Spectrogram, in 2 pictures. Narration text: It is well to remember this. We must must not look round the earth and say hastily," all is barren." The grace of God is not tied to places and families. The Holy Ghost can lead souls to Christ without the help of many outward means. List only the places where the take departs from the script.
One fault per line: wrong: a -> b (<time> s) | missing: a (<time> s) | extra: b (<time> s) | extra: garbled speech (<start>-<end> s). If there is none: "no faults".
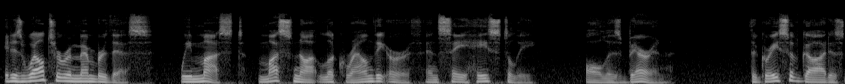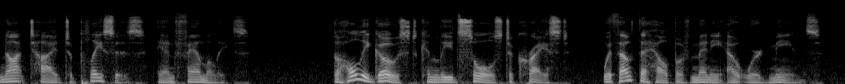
no faults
